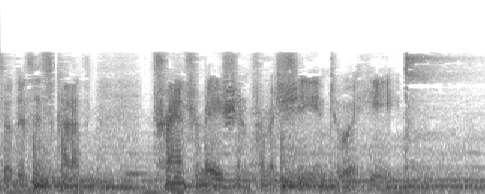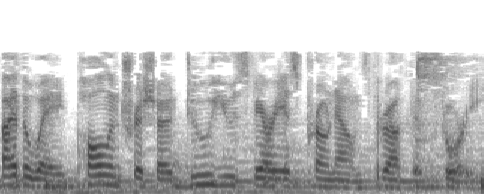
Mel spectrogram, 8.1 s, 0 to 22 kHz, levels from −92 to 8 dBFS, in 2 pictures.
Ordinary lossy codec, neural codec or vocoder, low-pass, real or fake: MP3, 32 kbps; vocoder, 44.1 kHz, 128 mel bands, Pupu-Vocoder; 7.2 kHz; fake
